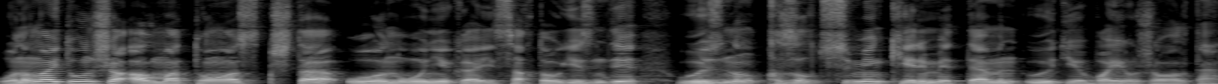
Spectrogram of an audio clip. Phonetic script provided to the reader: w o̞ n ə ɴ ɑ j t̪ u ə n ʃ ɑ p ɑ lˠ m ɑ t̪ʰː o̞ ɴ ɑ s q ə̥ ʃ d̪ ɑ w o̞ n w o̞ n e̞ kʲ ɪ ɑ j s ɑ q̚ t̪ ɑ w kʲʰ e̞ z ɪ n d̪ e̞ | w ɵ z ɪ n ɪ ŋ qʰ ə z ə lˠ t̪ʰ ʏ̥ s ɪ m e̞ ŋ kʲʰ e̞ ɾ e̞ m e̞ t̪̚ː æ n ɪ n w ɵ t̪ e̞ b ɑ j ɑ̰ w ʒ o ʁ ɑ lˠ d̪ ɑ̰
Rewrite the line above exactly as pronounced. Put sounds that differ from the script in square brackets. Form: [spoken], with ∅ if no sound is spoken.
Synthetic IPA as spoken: w o̞ n ə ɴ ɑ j t̪ u ə n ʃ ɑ [ʔ] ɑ lˠ m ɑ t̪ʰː o̞ ɴ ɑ s q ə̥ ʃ [t̪] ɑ w o̞ n w o̞ n e̞ kʲ ɪ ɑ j s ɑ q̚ t̪ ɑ w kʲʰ e̞ z ɪ n d̪ e̞ | w ɵ z ɪ n ɪ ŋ qʰ ə z ə lˠ t̪ʰ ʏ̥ s ɪ m e̞ ŋ kʲʰ e̞ ɾ e̞ m e̞ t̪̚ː æ [m] ɪ n w ɵ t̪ e̞ b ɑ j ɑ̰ w ʒ o ʁ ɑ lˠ [t̪] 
